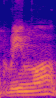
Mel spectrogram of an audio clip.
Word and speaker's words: Greenlaw: My name is Greenlaw. That's spelled green like the color, law like attorney at law.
